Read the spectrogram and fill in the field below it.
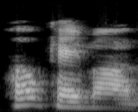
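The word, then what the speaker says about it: Pokémon: you Pokemon it's Pokemon it's pronounced Pokemon there's an accent pokon Pokemon I always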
